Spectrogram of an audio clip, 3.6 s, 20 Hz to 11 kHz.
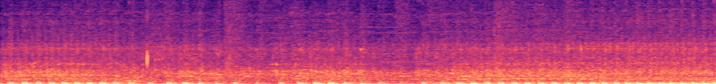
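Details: Honda Supra X 125 fuel-injected, converted from automatic to manual clutch, at idle: low throbbing idle with uneven thump and steady underlying hum; gear behind centrifugal clutch bowl suspected, possibly from turning adjustment twice instead of once.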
